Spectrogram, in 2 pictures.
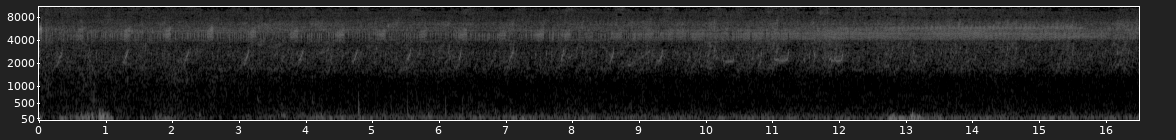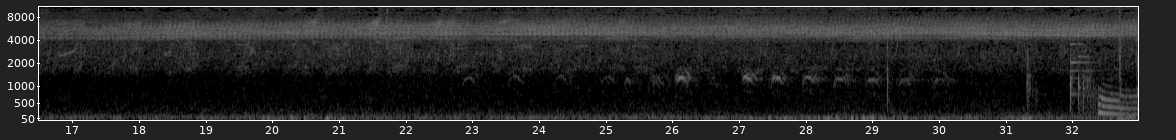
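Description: Outdoor ambience: low wind rumble on the microphone, a steady high insect-like drone, and short repeated bird calls, with a run of them near the end.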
